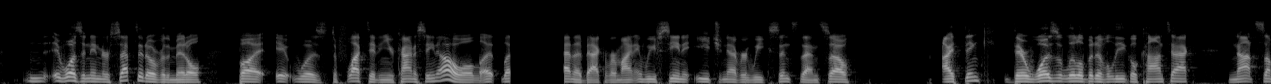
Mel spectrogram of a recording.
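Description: At 1.80 s, just after "wasn't intercepted over the", there is a brief concealed Bluetooth headset packet loss. About 15 ms of audio went missing between headset and phone. The receiver filled it by repeating a closely matching slice of the preceding waveform. At 4.77 to 4.80 s, after "of seeing oh well", a longer 37.5 ms loss is covered the same way. Here the patch sounds like a short buzzy tone held at full level, with a slight warble as real sound resumes.

From 5.10 to 5.64 s comes an audio dropout to a faint residue. The signal vanishes abruptly for about 540 ms. Only low mains hum remains, roughly 55 dB below the signal. The onset is a hard cut, not a fade or a pause. The likely cause is the signal path breaking while the input stage stayed live. Sound returns with "in the back of".

At 7.43 to 7.46 s, a third packet loss of 30 ms is again bridged by repeated waveform. It gives a brief buzzy hold and a small warble at the join. 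Throughout, the mSBC headset codec's light graininess on louder passages can be heard.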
